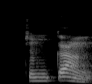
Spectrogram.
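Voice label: "cengkang", Malay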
